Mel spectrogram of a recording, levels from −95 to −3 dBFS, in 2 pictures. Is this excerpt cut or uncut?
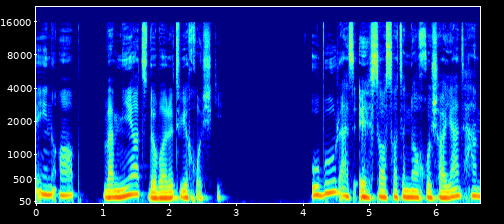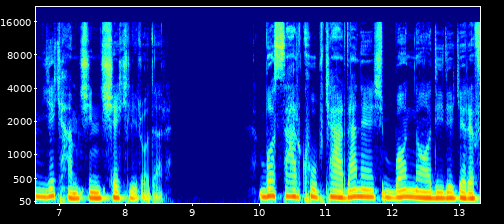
uncut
